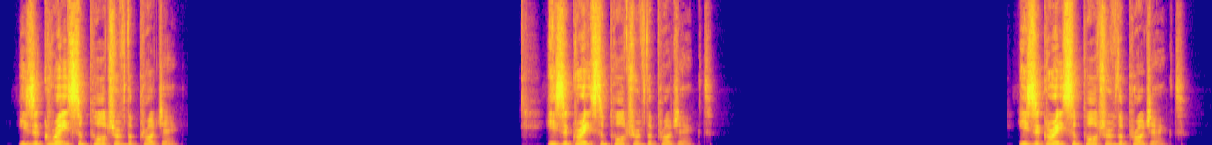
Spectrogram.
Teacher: There are actually 5 schwas in this sentence.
